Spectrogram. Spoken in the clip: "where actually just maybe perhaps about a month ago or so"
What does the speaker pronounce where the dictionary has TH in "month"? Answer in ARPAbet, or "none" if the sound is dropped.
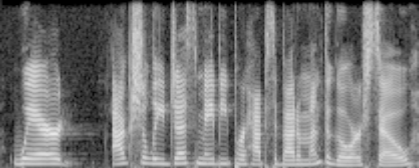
TH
